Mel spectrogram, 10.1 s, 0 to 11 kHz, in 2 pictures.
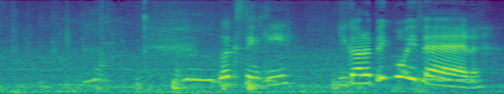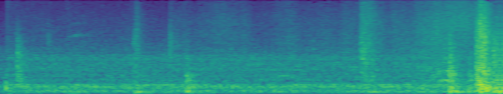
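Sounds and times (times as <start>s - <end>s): steady low hum: 0.0s - 10.0s
mattress thump: 9.5s - 10.0s.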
